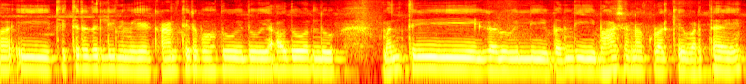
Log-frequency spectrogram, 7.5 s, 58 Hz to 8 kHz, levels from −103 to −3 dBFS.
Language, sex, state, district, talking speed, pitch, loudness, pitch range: Kannada, male, Karnataka, Dakshina Kannada, 120 wpm, 135 Hz, -16 LUFS, 130-140 Hz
